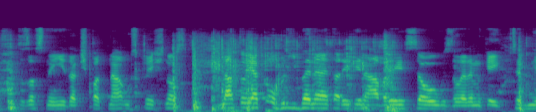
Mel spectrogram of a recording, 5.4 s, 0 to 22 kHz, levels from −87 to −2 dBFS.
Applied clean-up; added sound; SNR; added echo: classical method log-MMSE.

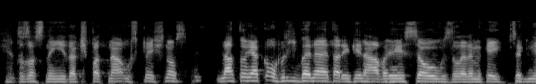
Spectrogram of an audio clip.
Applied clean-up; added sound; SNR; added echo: neural mask model Resemble Enhance denoiser.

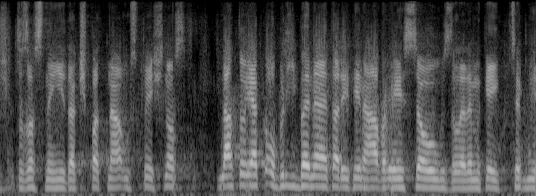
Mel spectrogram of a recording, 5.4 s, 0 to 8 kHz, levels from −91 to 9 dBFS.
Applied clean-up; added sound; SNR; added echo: neural separator model SepFormer DNS4.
